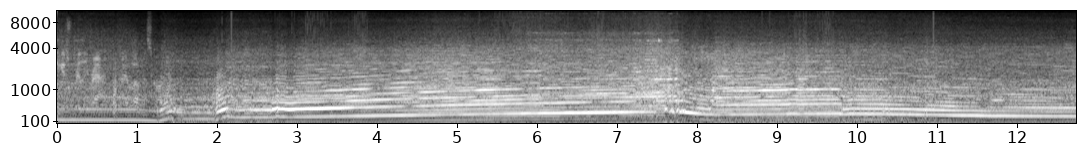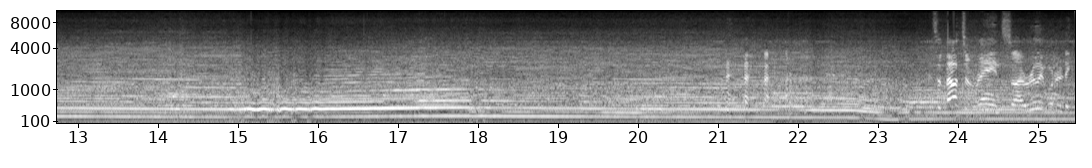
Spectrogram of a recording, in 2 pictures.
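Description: A Honda S2000 with a built K24 engine pulls hard on the road, its exhaust note rising and falling through gear changes at close range, with someone talking over the engine throughout.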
